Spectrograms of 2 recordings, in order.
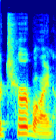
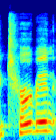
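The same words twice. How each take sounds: First: "turbine" ending like "bine"; long-i pronunciation. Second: "turban" ending in a short "bin"; turban pronunciation. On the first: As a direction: say "turbine" to rhyme with combine. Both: Shown as a demonstration. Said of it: "Do you guys say turban or turbine?".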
